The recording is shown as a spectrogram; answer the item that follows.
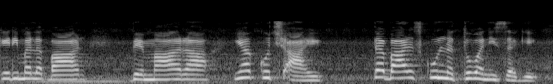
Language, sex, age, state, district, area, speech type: Sindhi, female, 30-45, Madhya Pradesh, Katni, urban, spontaneous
